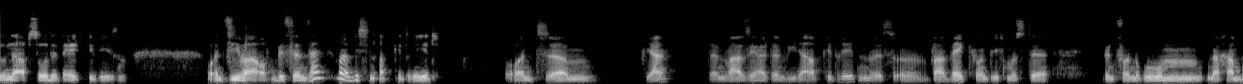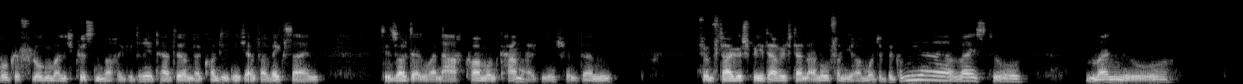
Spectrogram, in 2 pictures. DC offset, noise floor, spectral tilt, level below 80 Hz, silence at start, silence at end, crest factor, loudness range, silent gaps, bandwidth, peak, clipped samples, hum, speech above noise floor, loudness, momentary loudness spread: under 0.1%; -73 dBFS; -6.5 dB/octave; -58 dBFS; 0 s; 0.75 s; 18 dB; 5 LU; 7.01-7.08 s; 9.8 kHz; -2 dBFS; under 0.1%; none; 54 dB; -20 LUFS; 11 LU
